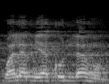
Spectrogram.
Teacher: أظهر الميم عند الشين حكمها الإظهار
